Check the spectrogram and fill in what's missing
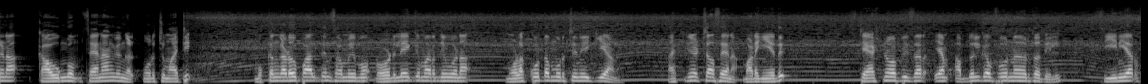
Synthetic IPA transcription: ɳɐ | kɐwŋɡumseːnaːŋɡɐŋːɐɭmurit͡ɕːumaːtːi | mukʰːɐŋkɐɽɐʋupːaːlɐt̪ːinsɐmɐjɐmɐmro̞ːɖile̞ːk̬ːɨmɐrɐɲːuʋiːɳɐmuɭɐkːuːʈːɐmːurit͡ɕːɨniːk̬ʲːijaːɳɨ̰ | ɐkːɲeʈʂaːse̞ːnɐ̰mɐɽɐŋːijɐðɨ | ste̞ːʂɐno̞ːfiːsɐremɐb̚d̪ulɡɐfuːrneðɾut̪ːɐt̪ːil | siːnijɐr

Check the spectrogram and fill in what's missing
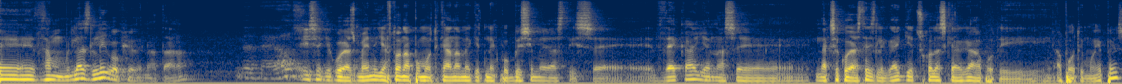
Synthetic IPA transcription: θɐmumilɐsliɣo̞pço̞ðinɐt̪ɐ | isece̞xuɾɐzme̞niʝɐft̪o̞nɐpumeo̞t̪ikɐnɐme̞ce̞t̪inek̚po̞mbisime̞ɾɐst̪ise | ðe̞kɐʝɐnɐse | nɐkse̞xuɾɐst̪izliɣɐceʝɐt̪i̥sxo̞lɐsceɐɾɣɐːpot̪ḭ | ɐ̰poo̞t̪imuipe̞s

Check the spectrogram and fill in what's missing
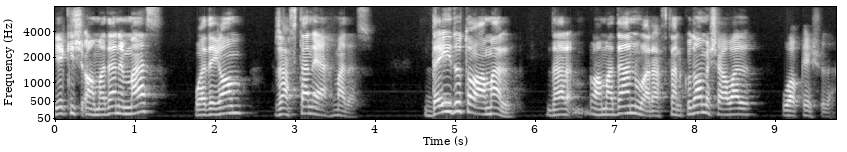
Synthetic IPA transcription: jakiʃɔmad̪anemas | wad̪ɪɡɔm | ɾaft̪aneahmad̪a̰s | d̪aid̪ʊt̪ɔamal | d̪aɾɔmad̪anwaɾaft̪ankʊd̪ɔmɪʃawal | wɔqeʃʊd̪a̰

